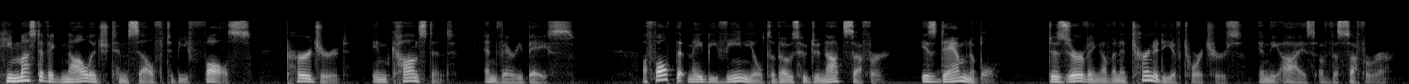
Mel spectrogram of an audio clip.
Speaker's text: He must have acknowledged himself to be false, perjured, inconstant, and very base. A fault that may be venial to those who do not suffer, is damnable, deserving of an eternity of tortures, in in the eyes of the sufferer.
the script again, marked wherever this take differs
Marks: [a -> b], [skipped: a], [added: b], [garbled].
He must have acknowledged himself to be false, perjured, inconstant, and very base. A fault that may be venial to those who do not suffer, is damnable, deserving of an eternity of tortures, in [skipped: in] the eyes of the sufferer.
